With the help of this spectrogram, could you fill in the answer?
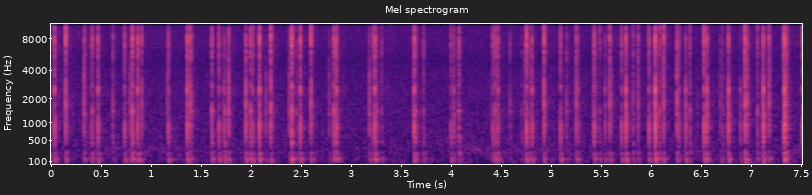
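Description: Long nails tap quickly and gently on the ridged, smoky plastic back of a makeup palette case, with some light scratching. About 39 short, bright, dry clicks come in quick clusters with almost no ring and little low end.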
